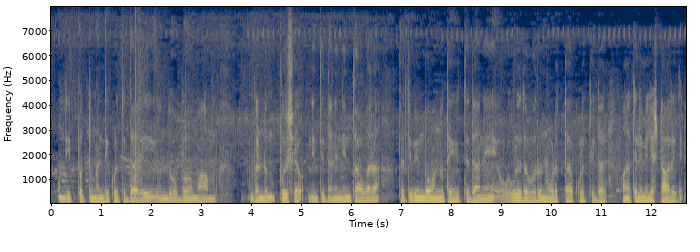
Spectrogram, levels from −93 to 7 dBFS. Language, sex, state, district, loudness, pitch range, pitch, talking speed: Kannada, male, Karnataka, Raichur, -17 LUFS, 125-135 Hz, 130 Hz, 95 wpm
